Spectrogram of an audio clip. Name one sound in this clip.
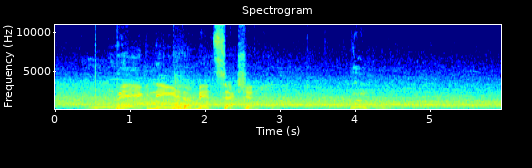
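Bodies thud heavily against a wrestling ring mat.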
